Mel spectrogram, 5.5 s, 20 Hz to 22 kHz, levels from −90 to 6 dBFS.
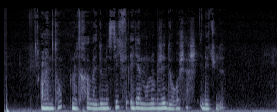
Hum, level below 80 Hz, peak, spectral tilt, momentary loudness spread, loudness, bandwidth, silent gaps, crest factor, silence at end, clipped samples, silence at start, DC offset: none; -44 dBFS; -16 dBFS; -7 dB/octave; 18 LU; -30 LUFS; 16 kHz; none; 14 dB; 0.05 s; under 0.1%; 0.1 s; under 0.1%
